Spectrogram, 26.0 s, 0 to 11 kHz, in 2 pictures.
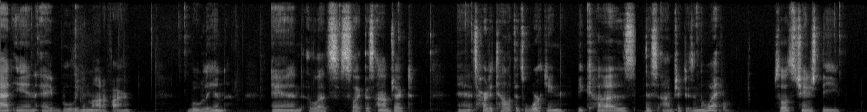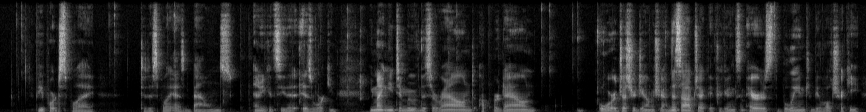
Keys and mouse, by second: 0.5-2.7 drag, 7.6-9.5 middle drag, 12.1 click, 12.5 click, 13.2 click, 14.6-15.7 drag, 16.6 shift+middle click, 16.9 middle click, 17.5 shift+middle click, 18.1 g, 18.5 z, 19.9 right click, 20.2 g, 21.2 right click, 21.9 Tab, 22.2 middle click, 23.1 Tab, 23.8 shift+middle click, 25.7 middle click.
